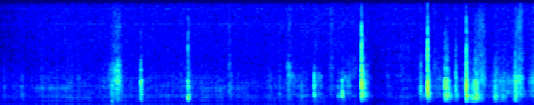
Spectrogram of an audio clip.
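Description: Railing balusters clicking and knocking as they are bent and pushed up into the top rail of a Trex railing kit: a scatter of sharp taps, coming thicker and quicker in the last couple of seconds.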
